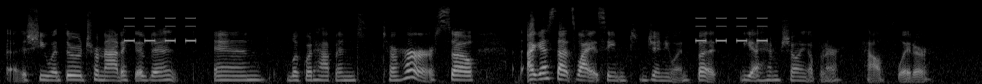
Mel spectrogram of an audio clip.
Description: Alarm pattern, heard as an alarm's beeps, played twice, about 3000 Hz, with speech in English. Temporal four. Carbon monoxide.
